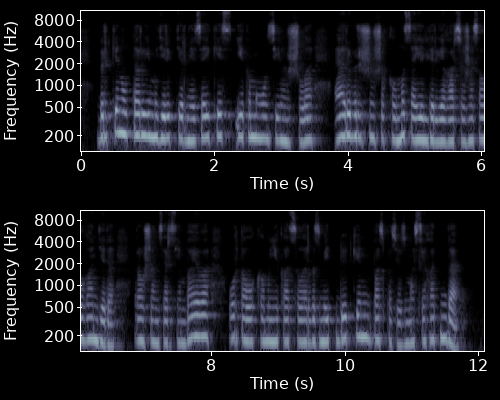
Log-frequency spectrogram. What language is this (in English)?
Kazakh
